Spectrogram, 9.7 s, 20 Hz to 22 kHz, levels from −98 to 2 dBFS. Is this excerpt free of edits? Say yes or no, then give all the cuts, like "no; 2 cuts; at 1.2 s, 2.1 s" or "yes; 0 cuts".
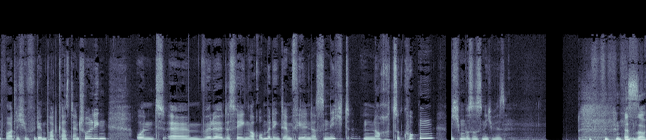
no; 1 cut; at 6.7 s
